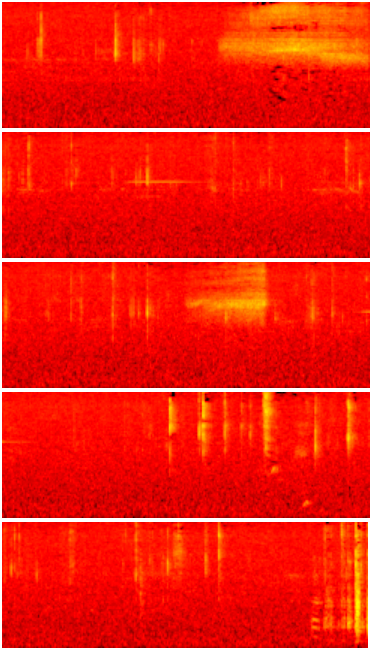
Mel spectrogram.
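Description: Rustling and crinkling of soft adhesive tape being handled and cut, with two longer hissing pulls as it's stretched off the roll and scattered small clicks and snips, all over a low steady background.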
